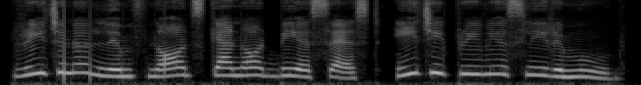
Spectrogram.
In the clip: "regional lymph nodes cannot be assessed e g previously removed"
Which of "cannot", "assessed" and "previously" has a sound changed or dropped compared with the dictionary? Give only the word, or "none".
none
